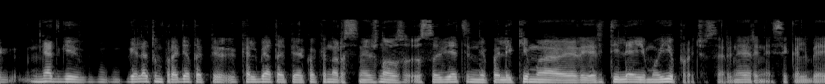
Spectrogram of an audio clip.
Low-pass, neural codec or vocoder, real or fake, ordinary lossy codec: 9.9 kHz; none; real; MP3, 32 kbps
